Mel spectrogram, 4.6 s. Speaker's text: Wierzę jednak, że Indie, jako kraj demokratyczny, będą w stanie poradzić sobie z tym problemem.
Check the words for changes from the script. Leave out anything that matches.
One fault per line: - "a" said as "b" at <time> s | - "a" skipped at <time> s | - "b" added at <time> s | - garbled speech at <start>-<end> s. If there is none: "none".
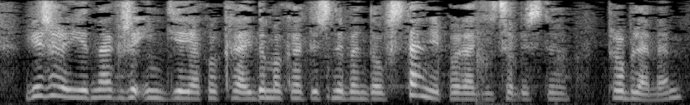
none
